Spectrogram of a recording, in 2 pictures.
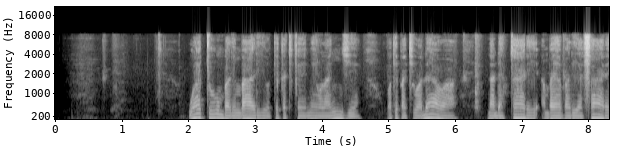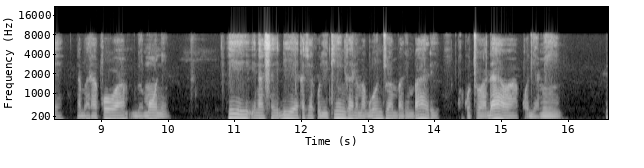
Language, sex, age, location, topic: Swahili, male, 25-35, Dar es Salaam, health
